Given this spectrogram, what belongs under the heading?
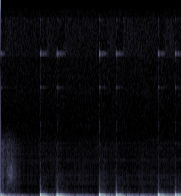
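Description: Deep, muffled heartbeat thumps in paired lub-dub beats, three doubled pulses spaced steadily apart, loud and close with nothing else around them, used as a tense effect in a horror story.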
